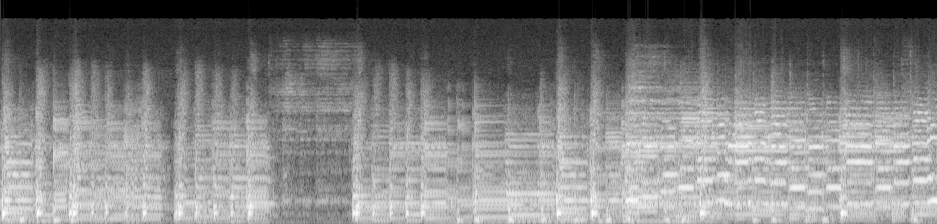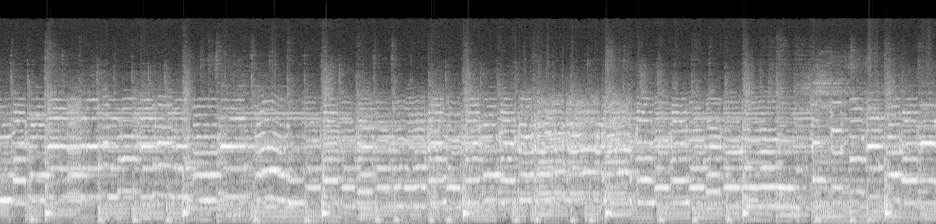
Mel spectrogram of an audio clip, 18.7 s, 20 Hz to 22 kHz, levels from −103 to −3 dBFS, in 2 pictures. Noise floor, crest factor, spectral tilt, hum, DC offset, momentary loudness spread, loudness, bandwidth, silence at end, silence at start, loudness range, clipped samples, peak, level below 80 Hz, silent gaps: -30 dBFS; 10 dB; -6 dB/octave; none; under 0.1%; 7 LU; -10 LUFS; 10.5 kHz; 0 s; 0 s; 6 LU; under 0.1%; 0 dBFS; -38 dBFS; none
